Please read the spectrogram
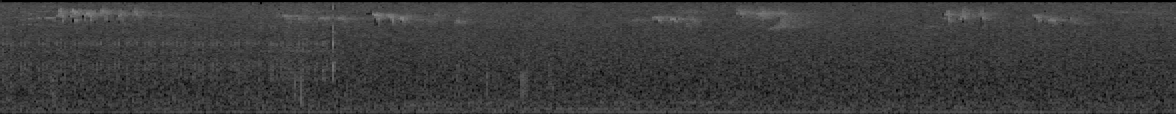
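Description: Faint, short high-pitched bird chirps, repeated at irregular intervals every second or two, over a steady low hum.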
